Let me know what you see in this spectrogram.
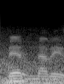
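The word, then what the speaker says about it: Bernabéu: Did I pronounce Bernabeu. properly? That's it, Bernabeu.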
